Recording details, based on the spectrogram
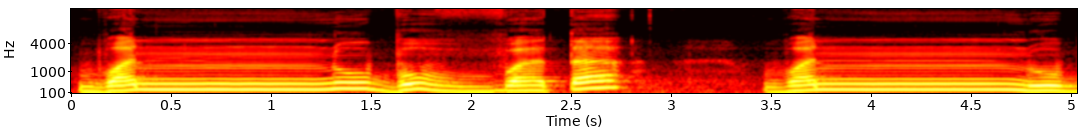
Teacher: नून पे जब भी शद है तो आपको पता है कि गुन्ना किया जाता है। गुन्ना नाक में थोड़ी देर आवाज़ के ठहराने को कहते हैं।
